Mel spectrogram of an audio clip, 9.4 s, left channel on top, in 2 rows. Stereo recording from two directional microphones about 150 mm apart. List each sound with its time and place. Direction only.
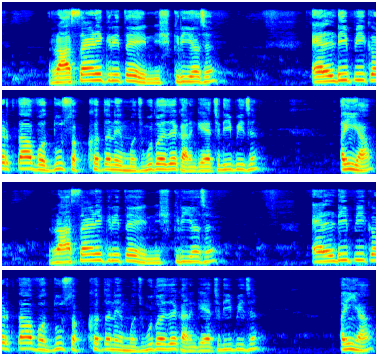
0.6 s speech: 20° left (ahead or behind)
3.8 s a woman's voice: 20° left (ahead or behind)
